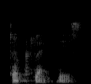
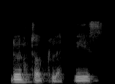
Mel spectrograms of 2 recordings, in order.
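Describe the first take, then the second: First: 1 soft demo. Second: Said in the usual way. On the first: Shown as a demonstration.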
